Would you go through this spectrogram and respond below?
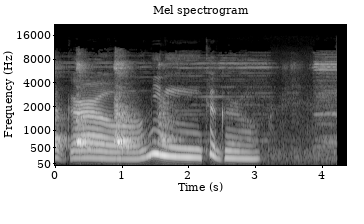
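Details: A female Rottweiler, howling at her own image on a new TV, gives a sustained mournful howl that holds steady, slides upward and tails off, then two brief yelping breaks and a final lower, wavering note.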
